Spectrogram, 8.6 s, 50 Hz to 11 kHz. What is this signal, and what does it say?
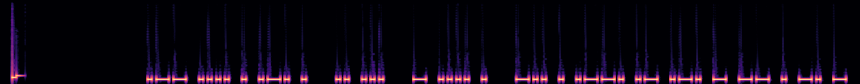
Morse code, heard as a keyed tone, about 28 wpm, 700 Hz. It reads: WHERE IS THE DEPARTMENT
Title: Sentences from Top 1000 Words - Review Part 5 - 28wpm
